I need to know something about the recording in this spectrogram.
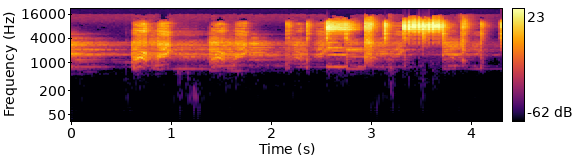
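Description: Music playing through the tiny built-in speaker of a SOYES 7S+ credit-card-sized phone. It sounds thin and tinny with no bass: a melody at first, then a fast beat from about halfway.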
